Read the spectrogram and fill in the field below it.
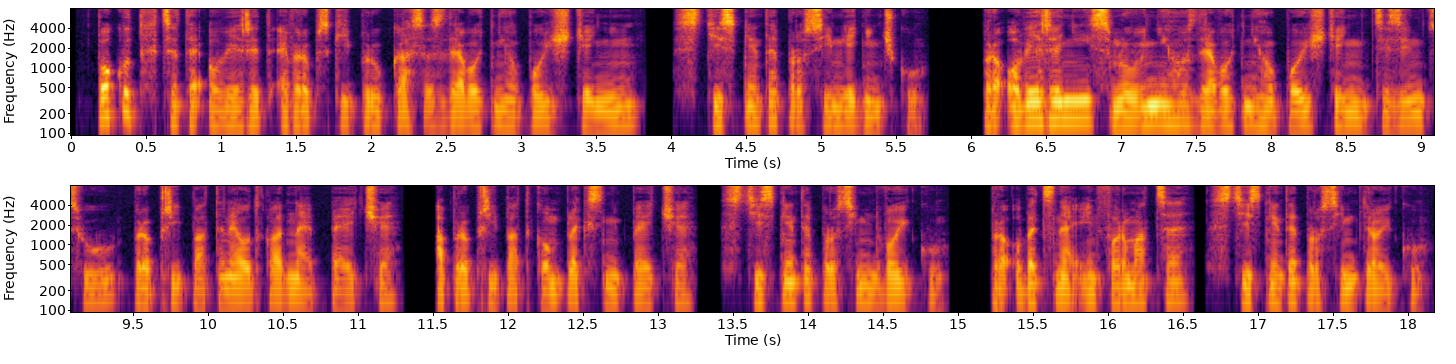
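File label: male Czech IVR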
